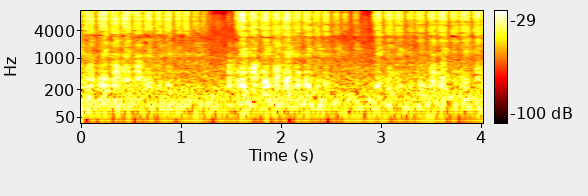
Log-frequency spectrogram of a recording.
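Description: A green wooden colored pencil makes rapid scratching strokes across the top of a flat paper coloring book page while a hand with long nails holds the page down. Quick runs of bright, high, dry scratches come in three bursts, with short pauses near 1.4 and 2.9 seconds, over a faint low rumble.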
